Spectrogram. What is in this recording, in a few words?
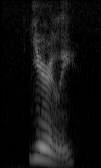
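"yearly", US English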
